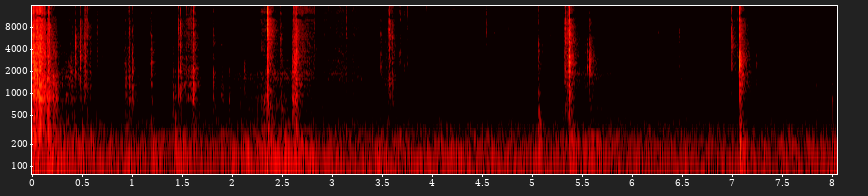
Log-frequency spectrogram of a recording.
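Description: Paper and wax paper being handled while stickers are placed: a short crinkle at the start, then scattered light ticks and taps as the sheets are touched and pressed down.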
